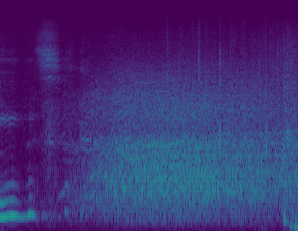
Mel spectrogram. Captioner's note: laughter; upbeat music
